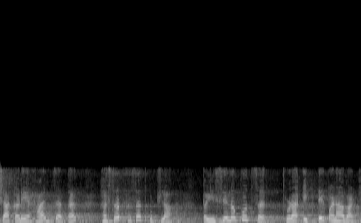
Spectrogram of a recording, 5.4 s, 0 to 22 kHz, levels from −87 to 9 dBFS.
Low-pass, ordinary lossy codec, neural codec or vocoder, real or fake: 5.4 kHz; none; vocoder, 22.05 kHz, 80 mel bands, WaveNeXt; fake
